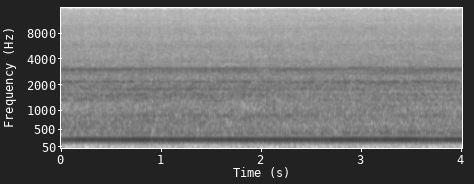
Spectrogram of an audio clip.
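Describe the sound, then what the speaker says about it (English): Electric mixer churning rum and raisin ice cream with coffee, a steady close motor whir with a strong constant hum that holds unbroken from start to finish. "Then the mixer will do the rest, alright?"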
